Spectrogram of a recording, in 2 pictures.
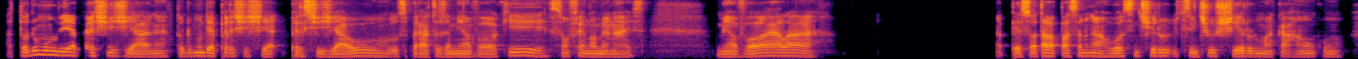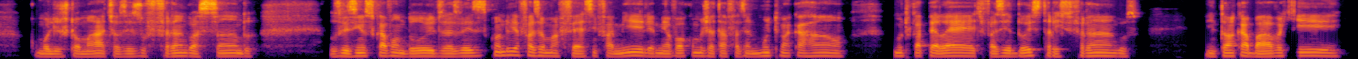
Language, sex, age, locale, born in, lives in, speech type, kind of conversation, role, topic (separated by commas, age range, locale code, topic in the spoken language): Portuguese, male, 25-29, pt-BR, Brazil, Spain, conversation, podcast, guest, Qual é uma tradição culinária da sua família e como ela é celebrada?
